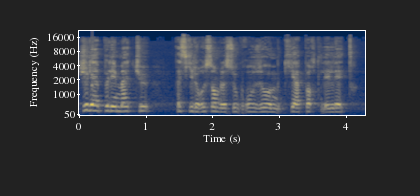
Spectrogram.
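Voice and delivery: put-on high, lively, childlike enthusiasm; delighted. A narrator's reading. Sister telling her brother about her pig, high and delighted. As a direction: chatter happily, coaxing at the end. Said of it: "d'un air ravi".

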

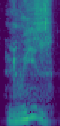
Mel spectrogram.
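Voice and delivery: astonished outcry; emotional cry. A narrator's reading. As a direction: exclaim the name with swelling emotion. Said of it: "s'écria, après quelques instants d'émotion croissante".

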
